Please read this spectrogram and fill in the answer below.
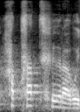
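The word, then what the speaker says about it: חטאת: 그래서 이 죄라는 단어가 구약 성경이 기록된 히브리어에서는 하타트라고 읽힙니다. 신약 성경이 기록된 헬라어에서는 하마르티아라고 읽힙니다.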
